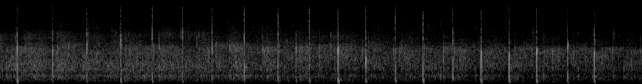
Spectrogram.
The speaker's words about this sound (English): Glory to God. Let's applaud the Lord.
